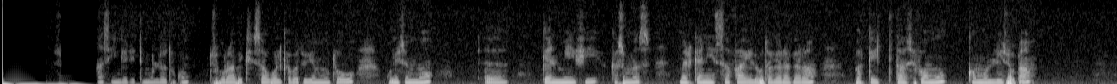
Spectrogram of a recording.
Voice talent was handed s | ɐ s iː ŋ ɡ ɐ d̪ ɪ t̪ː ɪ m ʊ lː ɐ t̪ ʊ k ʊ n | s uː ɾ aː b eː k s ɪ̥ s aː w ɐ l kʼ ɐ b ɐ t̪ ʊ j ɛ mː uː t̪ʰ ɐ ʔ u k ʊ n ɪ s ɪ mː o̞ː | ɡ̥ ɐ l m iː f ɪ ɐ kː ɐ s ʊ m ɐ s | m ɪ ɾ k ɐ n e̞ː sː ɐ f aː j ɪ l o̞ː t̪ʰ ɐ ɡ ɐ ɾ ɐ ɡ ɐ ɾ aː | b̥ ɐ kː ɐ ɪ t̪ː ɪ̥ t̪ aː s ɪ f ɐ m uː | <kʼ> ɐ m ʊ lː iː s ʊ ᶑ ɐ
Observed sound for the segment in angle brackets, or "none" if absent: k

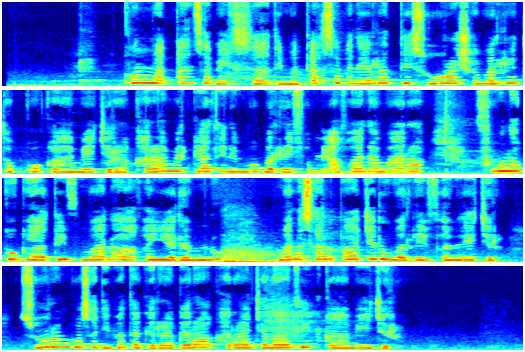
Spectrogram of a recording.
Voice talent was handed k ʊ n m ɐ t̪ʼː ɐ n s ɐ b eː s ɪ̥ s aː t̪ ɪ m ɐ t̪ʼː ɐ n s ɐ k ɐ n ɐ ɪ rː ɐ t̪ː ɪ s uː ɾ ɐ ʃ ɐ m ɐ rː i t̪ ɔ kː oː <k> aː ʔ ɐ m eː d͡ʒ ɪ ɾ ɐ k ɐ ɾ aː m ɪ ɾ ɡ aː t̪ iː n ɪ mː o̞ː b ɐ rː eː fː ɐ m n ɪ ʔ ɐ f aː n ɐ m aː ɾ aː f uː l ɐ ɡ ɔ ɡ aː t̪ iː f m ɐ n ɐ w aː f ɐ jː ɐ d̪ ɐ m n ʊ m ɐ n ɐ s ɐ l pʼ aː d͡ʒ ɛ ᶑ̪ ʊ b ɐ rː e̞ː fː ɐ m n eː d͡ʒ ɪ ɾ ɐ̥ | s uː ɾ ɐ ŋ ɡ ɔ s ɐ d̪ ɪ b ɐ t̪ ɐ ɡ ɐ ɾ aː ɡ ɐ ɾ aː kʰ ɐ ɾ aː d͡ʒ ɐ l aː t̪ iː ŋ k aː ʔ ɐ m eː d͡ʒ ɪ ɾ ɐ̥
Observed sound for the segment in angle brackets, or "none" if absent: k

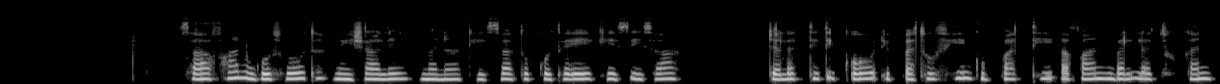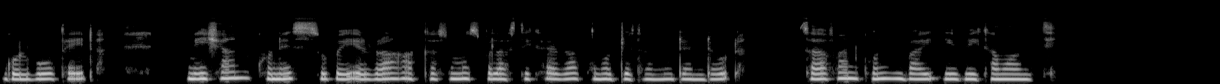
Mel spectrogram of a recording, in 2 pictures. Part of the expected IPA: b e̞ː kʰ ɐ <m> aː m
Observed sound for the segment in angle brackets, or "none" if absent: m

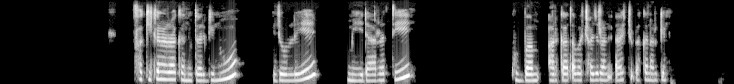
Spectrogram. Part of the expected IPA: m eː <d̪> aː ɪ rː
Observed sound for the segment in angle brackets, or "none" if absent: d̪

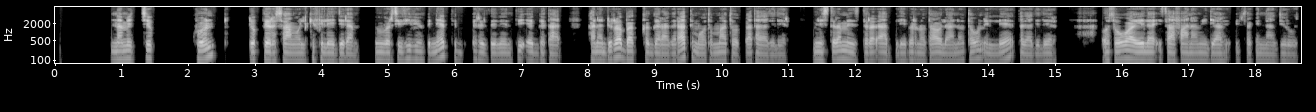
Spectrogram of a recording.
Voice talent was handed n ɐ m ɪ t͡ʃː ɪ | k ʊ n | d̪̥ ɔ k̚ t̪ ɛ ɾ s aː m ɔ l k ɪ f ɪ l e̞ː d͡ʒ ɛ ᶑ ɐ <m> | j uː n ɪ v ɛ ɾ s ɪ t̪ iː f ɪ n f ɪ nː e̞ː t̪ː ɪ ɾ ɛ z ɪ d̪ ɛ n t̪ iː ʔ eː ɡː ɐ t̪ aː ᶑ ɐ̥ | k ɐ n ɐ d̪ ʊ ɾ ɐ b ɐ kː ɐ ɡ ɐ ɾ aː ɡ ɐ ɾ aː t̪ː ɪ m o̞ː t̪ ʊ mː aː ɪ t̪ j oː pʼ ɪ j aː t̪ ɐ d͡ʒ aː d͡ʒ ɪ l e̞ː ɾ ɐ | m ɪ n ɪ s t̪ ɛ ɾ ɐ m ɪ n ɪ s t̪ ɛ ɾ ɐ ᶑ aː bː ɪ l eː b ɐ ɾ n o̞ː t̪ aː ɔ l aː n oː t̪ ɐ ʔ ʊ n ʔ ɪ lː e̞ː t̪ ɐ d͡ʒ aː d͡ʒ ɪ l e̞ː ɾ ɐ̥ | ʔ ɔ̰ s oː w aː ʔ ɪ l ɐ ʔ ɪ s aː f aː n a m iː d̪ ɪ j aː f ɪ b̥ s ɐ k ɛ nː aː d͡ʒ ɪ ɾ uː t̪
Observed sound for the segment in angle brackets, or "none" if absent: m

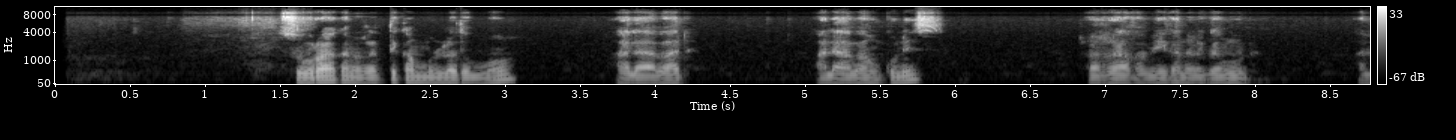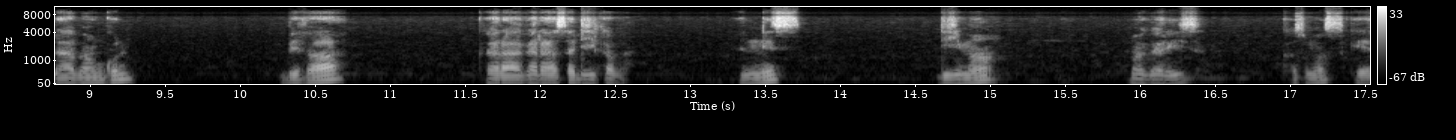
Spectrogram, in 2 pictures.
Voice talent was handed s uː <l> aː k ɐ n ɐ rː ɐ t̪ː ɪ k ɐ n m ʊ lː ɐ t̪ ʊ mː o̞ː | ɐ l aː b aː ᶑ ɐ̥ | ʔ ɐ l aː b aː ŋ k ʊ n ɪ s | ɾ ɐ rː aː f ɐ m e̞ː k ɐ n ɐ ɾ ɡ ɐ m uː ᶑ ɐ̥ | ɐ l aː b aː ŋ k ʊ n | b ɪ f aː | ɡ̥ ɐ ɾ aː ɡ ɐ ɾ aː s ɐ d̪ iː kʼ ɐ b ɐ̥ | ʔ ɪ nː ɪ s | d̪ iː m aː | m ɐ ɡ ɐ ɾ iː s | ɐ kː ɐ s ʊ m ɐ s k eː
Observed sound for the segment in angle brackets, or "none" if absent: ɾ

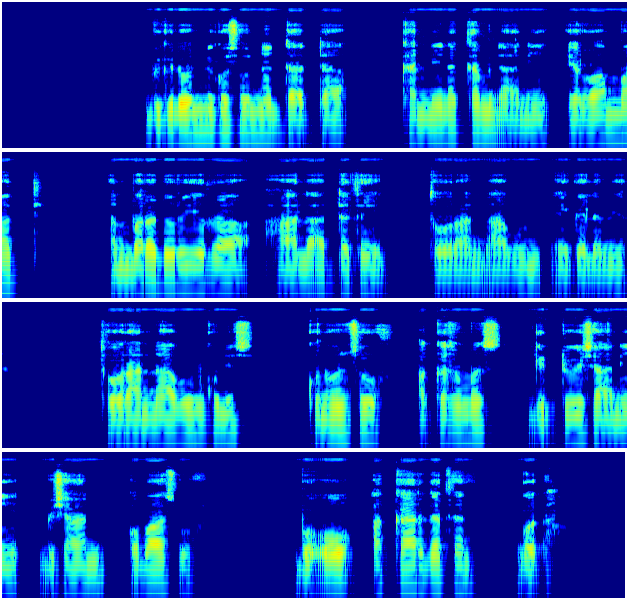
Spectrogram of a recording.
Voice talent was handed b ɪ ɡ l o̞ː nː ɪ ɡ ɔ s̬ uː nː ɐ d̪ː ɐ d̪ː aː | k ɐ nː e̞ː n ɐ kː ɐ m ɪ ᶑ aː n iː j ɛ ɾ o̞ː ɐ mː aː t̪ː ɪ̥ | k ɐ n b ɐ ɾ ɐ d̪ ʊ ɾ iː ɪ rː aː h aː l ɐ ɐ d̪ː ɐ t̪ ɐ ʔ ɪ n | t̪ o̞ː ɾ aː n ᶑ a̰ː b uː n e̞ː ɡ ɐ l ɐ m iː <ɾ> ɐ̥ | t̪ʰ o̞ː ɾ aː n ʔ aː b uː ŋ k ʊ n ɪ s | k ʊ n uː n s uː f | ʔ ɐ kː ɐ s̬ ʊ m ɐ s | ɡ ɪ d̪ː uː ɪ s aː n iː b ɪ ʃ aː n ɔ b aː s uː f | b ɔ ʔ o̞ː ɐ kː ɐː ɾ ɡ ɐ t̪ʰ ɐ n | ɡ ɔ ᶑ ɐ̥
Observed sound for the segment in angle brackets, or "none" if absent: ɾ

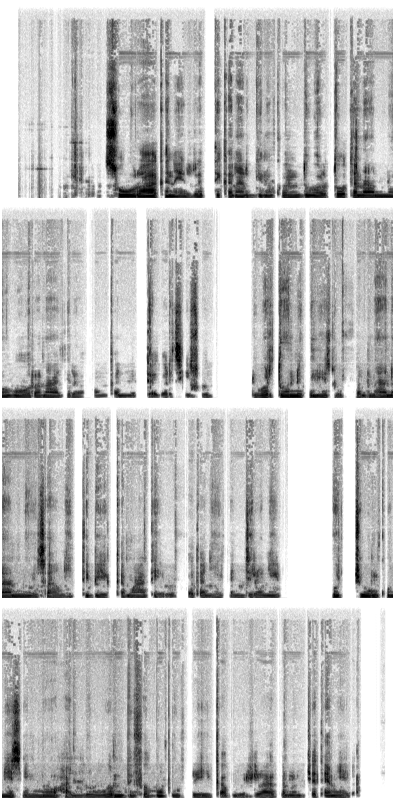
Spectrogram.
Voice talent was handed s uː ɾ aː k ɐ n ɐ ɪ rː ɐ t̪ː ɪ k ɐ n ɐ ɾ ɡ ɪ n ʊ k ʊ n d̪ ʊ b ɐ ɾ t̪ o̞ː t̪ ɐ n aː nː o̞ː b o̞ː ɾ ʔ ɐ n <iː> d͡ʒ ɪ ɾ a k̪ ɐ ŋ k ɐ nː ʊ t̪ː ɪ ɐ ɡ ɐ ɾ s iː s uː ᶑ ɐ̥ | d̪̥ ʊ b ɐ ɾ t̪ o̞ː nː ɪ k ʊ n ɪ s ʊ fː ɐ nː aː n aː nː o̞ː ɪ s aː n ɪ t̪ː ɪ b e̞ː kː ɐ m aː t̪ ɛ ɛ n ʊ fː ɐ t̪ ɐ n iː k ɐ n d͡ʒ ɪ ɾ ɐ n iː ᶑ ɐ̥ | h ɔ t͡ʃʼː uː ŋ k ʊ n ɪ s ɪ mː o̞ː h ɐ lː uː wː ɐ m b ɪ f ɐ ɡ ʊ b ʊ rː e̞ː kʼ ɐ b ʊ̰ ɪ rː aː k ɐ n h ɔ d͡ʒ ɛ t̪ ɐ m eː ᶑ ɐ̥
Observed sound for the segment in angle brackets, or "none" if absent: aː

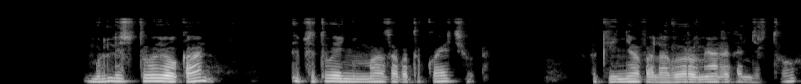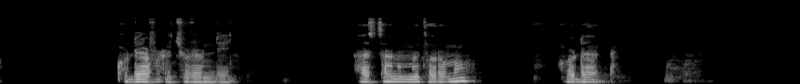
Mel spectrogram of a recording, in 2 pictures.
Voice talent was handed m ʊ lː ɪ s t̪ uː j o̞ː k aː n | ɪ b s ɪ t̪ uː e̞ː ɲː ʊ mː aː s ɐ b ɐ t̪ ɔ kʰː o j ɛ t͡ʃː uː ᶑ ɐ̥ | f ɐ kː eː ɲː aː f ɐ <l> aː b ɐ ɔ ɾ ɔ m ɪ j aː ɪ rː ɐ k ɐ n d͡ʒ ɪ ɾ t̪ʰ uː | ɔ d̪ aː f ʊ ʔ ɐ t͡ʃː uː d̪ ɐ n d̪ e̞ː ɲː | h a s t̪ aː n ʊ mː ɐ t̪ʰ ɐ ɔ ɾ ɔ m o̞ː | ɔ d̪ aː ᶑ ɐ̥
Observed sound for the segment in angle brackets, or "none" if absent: l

